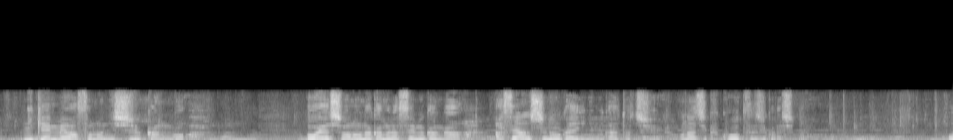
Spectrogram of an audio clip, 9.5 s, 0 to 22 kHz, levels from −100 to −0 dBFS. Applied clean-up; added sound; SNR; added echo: none; none; none; none.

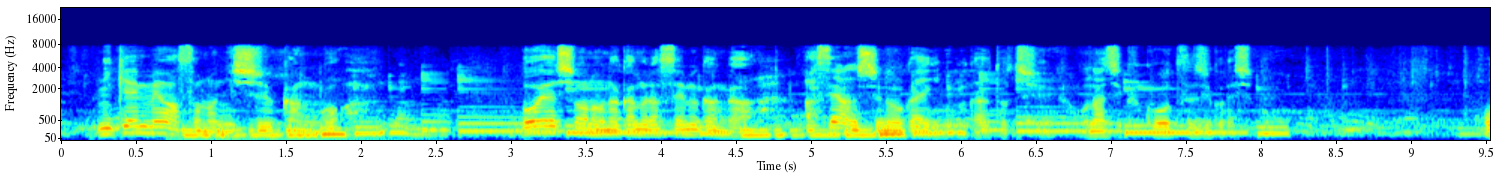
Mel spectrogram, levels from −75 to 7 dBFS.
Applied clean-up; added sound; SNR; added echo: none; Electric guitar; 2 dB; none.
